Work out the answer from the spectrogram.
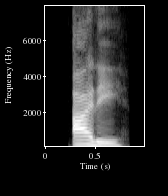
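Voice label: "3alii" male, Arabic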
